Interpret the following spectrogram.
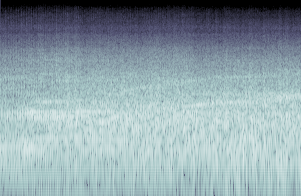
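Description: Go-kart's small petrol engine pulling under throttle, heard from the driver's seat. Its pitch climbs steadily over the second half as the kart gathers speed.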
